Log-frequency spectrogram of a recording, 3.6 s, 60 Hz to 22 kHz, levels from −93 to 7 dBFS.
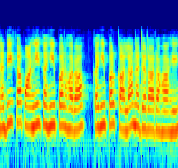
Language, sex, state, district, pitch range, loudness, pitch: Hindi, female, Uttar Pradesh, Etah, 245-280 Hz, -12 LUFS, 265 Hz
